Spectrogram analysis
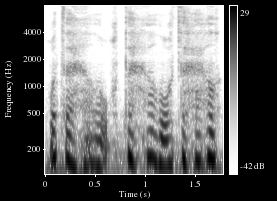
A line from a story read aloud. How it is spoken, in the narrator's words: Travis was wheezing a new mantra somewhere behind us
